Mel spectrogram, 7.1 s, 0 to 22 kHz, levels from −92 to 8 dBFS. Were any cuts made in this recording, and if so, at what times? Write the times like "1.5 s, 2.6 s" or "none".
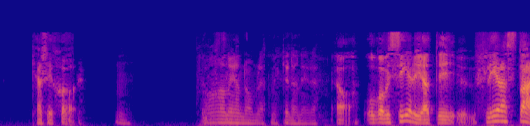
2.6 s, 4.8 s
